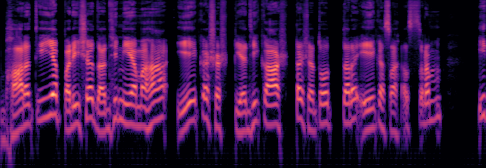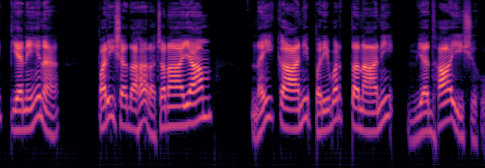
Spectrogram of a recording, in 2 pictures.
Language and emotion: Sanskrit, neutral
